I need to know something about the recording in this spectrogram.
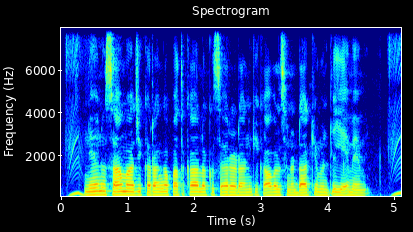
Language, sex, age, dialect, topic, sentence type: Telugu, male, 18-24, Southern, banking, question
